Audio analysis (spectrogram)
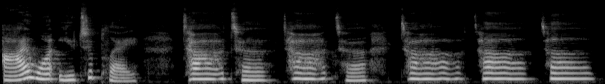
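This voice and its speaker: A woman reading a children's storybook, voicing an encouraging, exacting woman orchestra teacher who gives brisk, bright instructions. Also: high voice, animated, pitched above the performer's own voice, full character voice. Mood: bright, instructive. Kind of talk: children's storybook read-aloud.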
